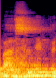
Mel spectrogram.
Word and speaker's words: Vasudeva: Pronounce always Vasudeva, Vasudeva. Vasudeva. Vasudeva. Yeah, Vasudeva, yes. When Vasudeva reached, means short A. One is Vasudeva, means Krishna. Borano Vasudeva, Vasudeva is short.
